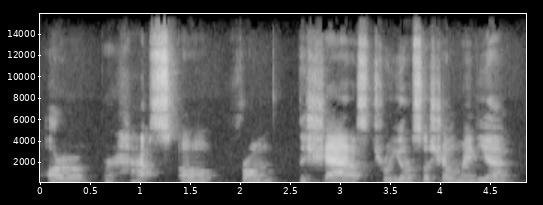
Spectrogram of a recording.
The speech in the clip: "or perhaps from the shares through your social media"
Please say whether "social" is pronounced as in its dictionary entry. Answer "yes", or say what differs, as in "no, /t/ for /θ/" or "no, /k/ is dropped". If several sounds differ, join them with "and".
yes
